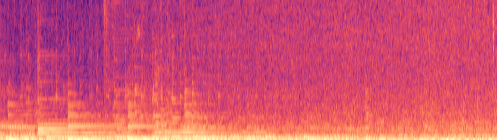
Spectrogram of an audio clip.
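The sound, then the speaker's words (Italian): A steady, continuous buzzing of bees, a dense droning tone that wavers slightly but never stops. No voices are present. “Con quello dicono alle api quando sono pronti a dare loro il nettare.”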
